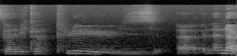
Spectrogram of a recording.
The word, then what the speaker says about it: plus: So it is this S being pronounced which really makes the difference between yes and more or no more.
